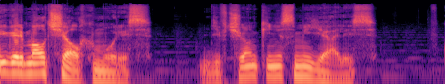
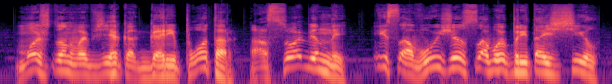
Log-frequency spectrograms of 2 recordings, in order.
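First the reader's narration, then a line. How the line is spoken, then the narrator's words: Loud guffawing. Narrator (Russian): Он громко заржал, ожидая поддержки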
